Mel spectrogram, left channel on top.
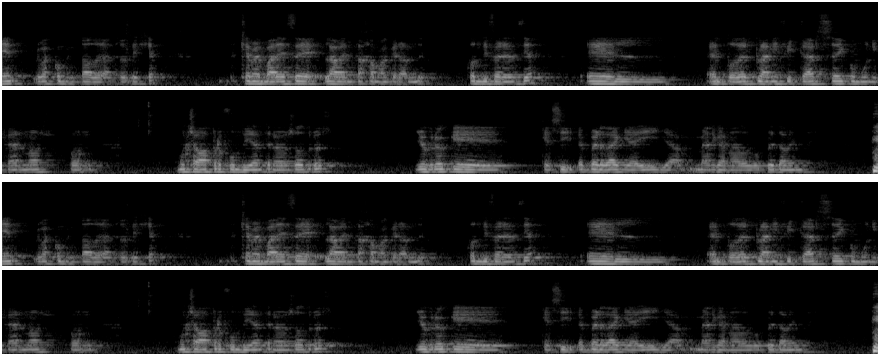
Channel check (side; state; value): both; normal; correlation 0.92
